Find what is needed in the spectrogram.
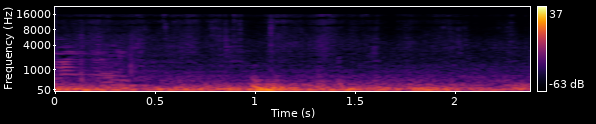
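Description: Car cabin noise: a steady low rumble of the engine and road heard from inside the car, with one louder thump about a second in.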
